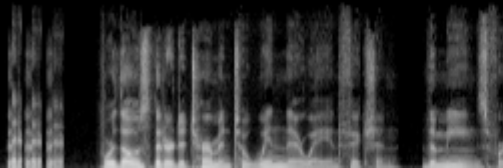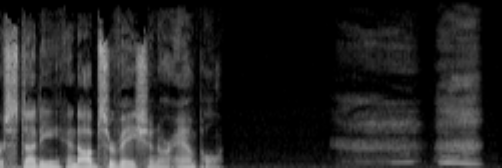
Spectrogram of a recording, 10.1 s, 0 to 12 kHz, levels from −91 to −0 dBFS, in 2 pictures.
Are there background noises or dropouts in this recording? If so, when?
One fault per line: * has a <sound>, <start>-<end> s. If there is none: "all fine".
* has a laugh, 0.1-0.6 s
* has a sigh, 8.3-9.9 s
